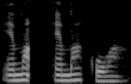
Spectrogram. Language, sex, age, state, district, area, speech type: Santali, female, 30-45, West Bengal, Bankura, rural, spontaneous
